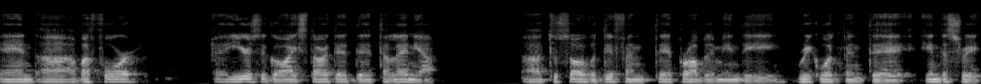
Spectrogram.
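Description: A man with an Israeli accent speaks at a fairly low pitch and a fairly slow pace, with monotone, flat intonation. Long, frequent pauses break up his speech against a quiet background. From Tel Aviv, Israel. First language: Hebrew. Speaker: tech entrepreneur. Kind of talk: interview.

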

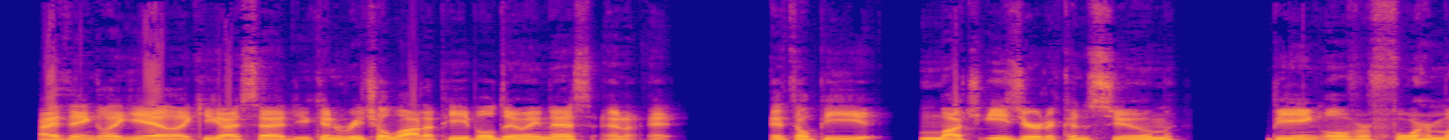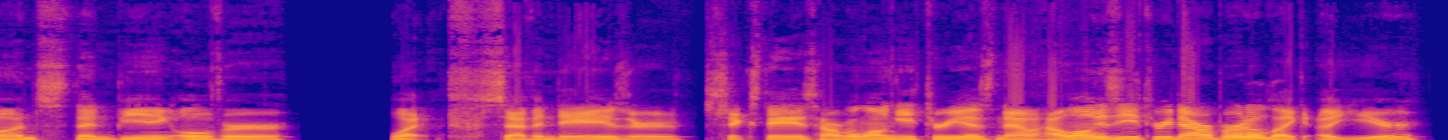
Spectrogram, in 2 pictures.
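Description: In a normal speaking voice, a man talks at a moderate pace and medium pitch, with ordinary pitch variation and very even loudness. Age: 30s. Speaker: gaming podcast co-host. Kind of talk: casual chat.

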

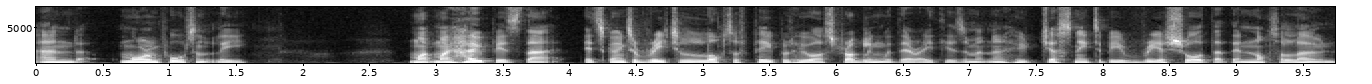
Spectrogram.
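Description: In a London accent, a man speaks at a moderate pace with medium pitch and ordinary pitch variation. The recording is very clean with a silent background, and the sound is dry and close with no echo. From London, Elephant and Castle. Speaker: author and physics teacher. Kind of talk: interview. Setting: at his home.

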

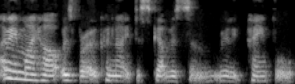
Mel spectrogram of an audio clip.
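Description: She speaks with a Welsh accent. The voice is a woman's. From Wales. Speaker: life coach. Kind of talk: interview.

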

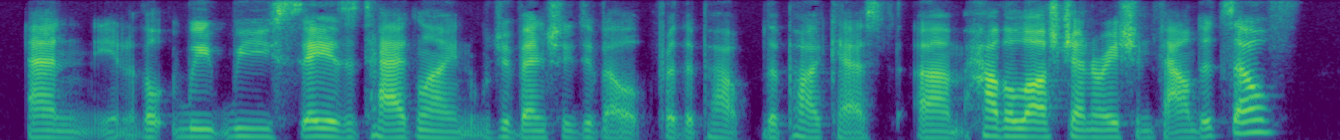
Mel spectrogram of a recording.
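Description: Speaking very fast with hardly any pauses, a woman uses a very deep, low pitch with vocal fry. Her pitch varies in an ordinary way over a quiet background. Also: dry, close sound with no echo. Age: 50s. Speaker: podcast host and guest. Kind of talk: casual interview conversation.

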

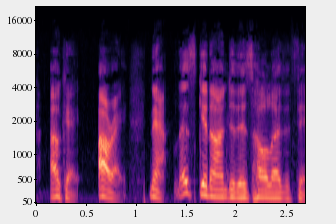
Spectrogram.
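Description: An animated man with a Southern US accent, medium in pitch and fairly quick in pace, in a very clean recording with a silent background and a dry, close sound with no echo. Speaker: podcast host. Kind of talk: casual chat. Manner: rambling.

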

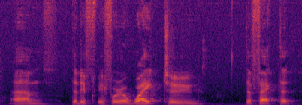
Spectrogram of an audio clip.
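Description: A man's dark, mellow voice with an Australian accent at a fairly slow pace. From Western Australia. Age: 60s. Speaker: family physician. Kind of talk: interview conversation. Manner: halting.

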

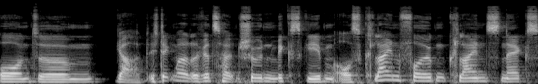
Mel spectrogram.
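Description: A plain, everyday voice from a man, medium in pitch, moving at a moderate pace with ordinary pitch variation. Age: 30s. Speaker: podcast host, sales professional. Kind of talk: casual chat.

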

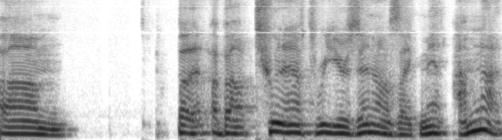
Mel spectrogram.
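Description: With an American accent, a man speaks in a fairly high, somewhat breathy voice with ordinary pitch variation. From US, Northern California (Bay Area). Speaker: marketing agency owner. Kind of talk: interview.

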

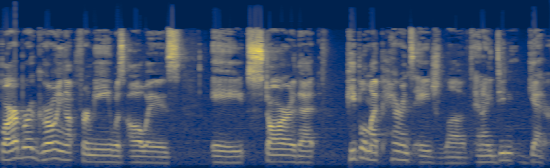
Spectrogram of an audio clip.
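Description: A man speaks at a moderate pace and medium pitch in a plain, everyday voice. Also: lively intonation, big swings in loudness. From Canada, Toronto. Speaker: podcast host. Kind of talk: casual chat.

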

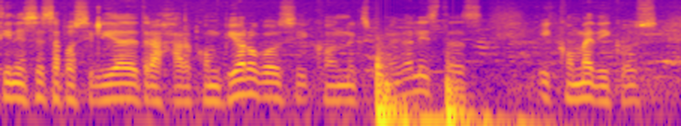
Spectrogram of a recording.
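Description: Noticeable background noise surrounds a man speaking at a very fast pace with a Spanish accent. His pitch is medium, with ordinary variation. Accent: Spanish (Spain). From Spain. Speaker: podcast host and scientist. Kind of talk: casual chat. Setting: pub.

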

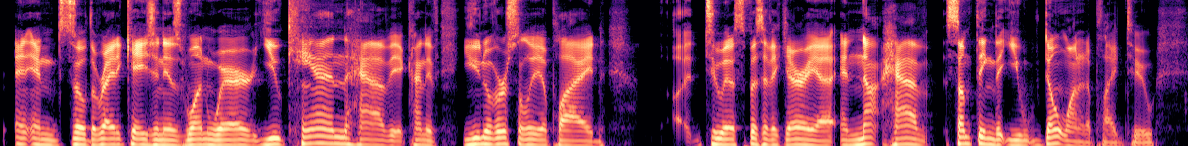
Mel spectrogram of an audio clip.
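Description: Heard in a very clean recording with a silent background, a man with an unremarkable speaking voice talks at a fairly low pitch and a moderate pace with fairly even intonation. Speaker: podcast host. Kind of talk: casual interview chat.

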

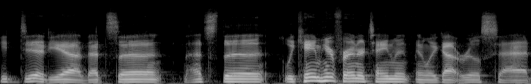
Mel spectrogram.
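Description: A man with an American accent and an unremarkable speaking voice talks fairly slowly at a medium pitch, with ordinary pitch variation and hardly any pauses. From US South. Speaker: podcast co-host. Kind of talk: casual chat.

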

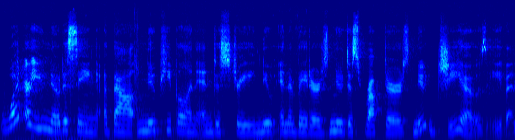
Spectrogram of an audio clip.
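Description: Here is a woman with a Southern US accent. Her pitch sits in the medium range. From US South. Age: 30s. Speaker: podcast host and reservoir engineer. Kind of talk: casual interview. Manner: animated.

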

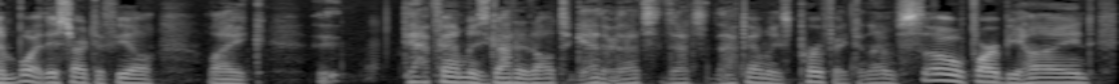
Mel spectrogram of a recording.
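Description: A man's medium-pitched voice, dark and mellow in tone, with ordinary pitch variation, a fairly quick pace and a dry, close sound with no echo. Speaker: radio host and psychiatrist. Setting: radio studio. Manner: friendly, upbeat, conversational with filler words and seasonal cheer.

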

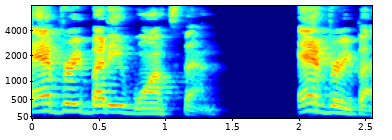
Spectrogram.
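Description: A man speaks with a Utah accent and a bright, sharp tone. His pitch varies in an ordinary way. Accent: Utah American. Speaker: podcast host. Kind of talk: casual chat.

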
